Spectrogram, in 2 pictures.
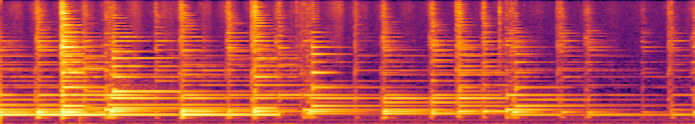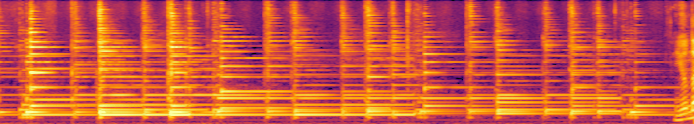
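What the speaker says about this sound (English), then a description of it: "if I play it with just the strumming and I play the chords, again, it might sound something like this." Ukulele chords strummed in a steady rhythmic pattern, close and clear, with bright percussive strokes and ringing chord changes that vary in loudness, played alone without voices.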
